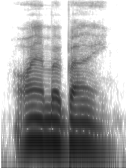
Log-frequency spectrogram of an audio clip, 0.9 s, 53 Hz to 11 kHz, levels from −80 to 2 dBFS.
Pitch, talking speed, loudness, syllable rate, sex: 110 Hz, 190 wpm, -13 LUFS, 5.5 syllables/s, male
